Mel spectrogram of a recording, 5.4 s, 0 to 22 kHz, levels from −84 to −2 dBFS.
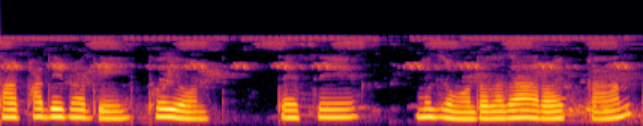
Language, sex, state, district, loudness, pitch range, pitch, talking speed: Chakma, female, Tripura, Dhalai, -14 LUFS, 185-215 Hz, 200 Hz, 100 wpm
